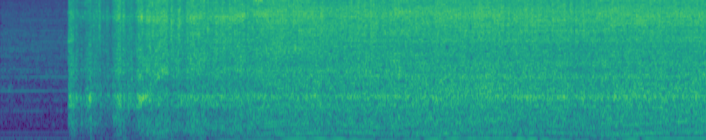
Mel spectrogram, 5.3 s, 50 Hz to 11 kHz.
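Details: WLtoys 124016 RC car on the bench after replacing a bad front wheel bearing: bright smooth motor and gear hum settling to even spin, no clicking or rattle; drivetrain healthy.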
